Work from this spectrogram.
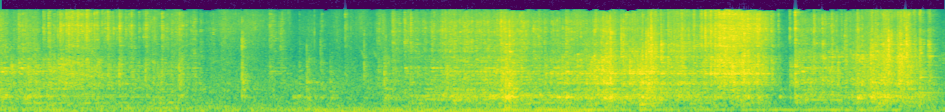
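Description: Even whirring clatter as the reel spins past the bedknife with no squeal; the blades are cutting cleanly and running normally.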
